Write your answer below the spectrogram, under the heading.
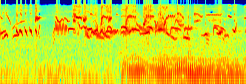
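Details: Orange-headed thrush song recorded like a contest simulation: brief flurry of quick whistled loops and chirps, loud and dense, with a low humming tone beneath the second half.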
